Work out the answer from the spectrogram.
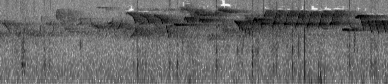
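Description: Small songbirds singing: many high chirps and quick trills that thicken into a busy chorus about one and a half seconds in.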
